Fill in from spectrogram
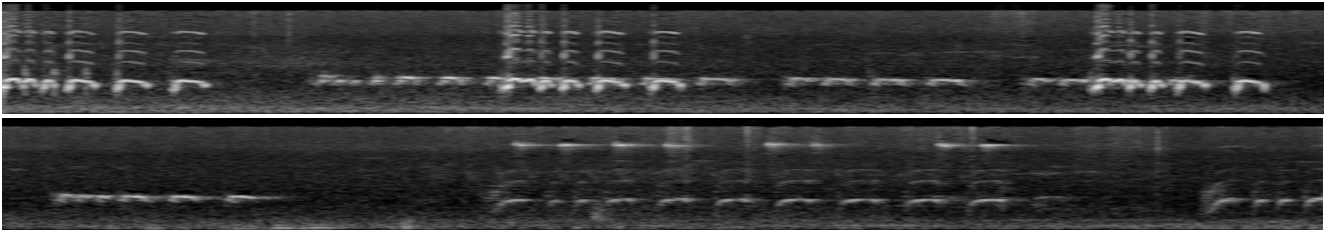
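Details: Loud local zebra dove song meant to lure other doves: quick rolling coo groups and short runs of soft, repeated notes, a second, fainter caller joining in later, over steady background hiss.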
